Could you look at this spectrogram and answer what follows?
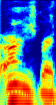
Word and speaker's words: Orangeburg: We call it Orangeburg. Not Orange. Orangeburg.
